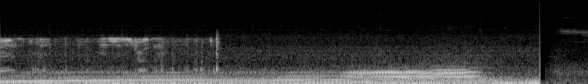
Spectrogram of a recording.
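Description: A Nissan Patrol Y62 engine labouring in first gear off-road in four-wheel drive, a loud steady drone that rises slightly in pitch before cutting off abruptly, with a voice talking over it.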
